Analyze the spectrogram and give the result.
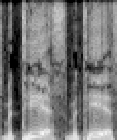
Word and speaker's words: Matthias: I grew up in Canada, in Winnipeg, Canada, and of course, not having any idea how to pronounce German names, my whole life I always thought your name was Matthias Jabs. And then the first time I went to Germany, everyone told me, no, it's Matthias.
